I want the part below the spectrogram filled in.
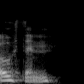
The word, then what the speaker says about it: Odin: So Odin, or Othin, if you're pronouncing it like you're supposed to.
